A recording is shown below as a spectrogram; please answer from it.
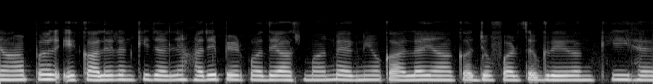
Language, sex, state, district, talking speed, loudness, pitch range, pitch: Hindi, female, Chhattisgarh, Jashpur, 255 wpm, -14 LUFS, 205-215 Hz, 210 Hz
